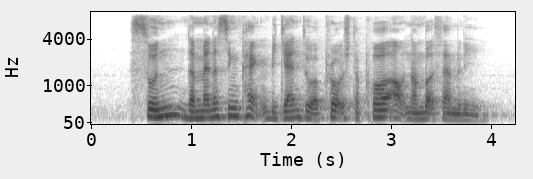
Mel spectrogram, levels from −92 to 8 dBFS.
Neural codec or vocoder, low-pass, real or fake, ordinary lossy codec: none; 7.2 kHz; real; none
